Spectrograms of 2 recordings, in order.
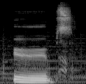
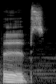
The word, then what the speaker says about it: herbs: them some herbs because they don't pronounce H outside of Britain apparently are they might do in Canada let me know you say herbs in Canada or herbs I'm hoping you say herbs and some are unhappy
